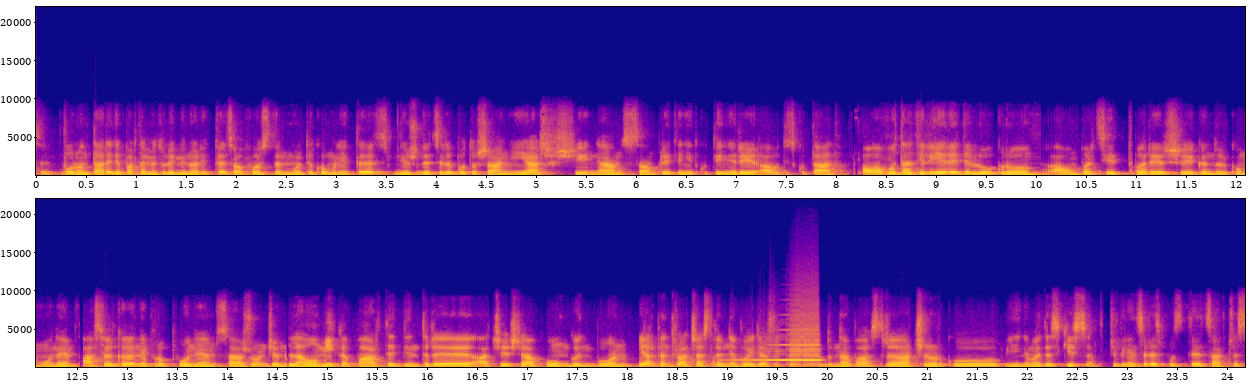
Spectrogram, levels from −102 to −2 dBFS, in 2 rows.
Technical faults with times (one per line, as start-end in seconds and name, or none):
18.91-20.02 loudspeaker feedback squeal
